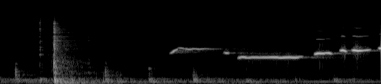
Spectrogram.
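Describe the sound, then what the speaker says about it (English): A person whistles loudly in a hallway, a clear sustained tune following a brief thump near the start, alone with no talk. "Hey, do you think you should whistle so loudly"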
